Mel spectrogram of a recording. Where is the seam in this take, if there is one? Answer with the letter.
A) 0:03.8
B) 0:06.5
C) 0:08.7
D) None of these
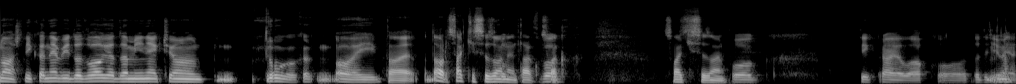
A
